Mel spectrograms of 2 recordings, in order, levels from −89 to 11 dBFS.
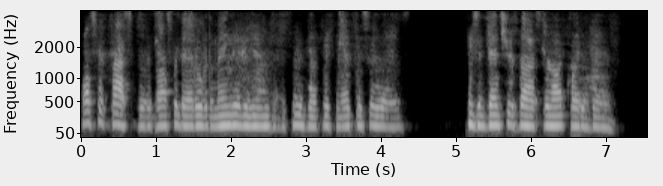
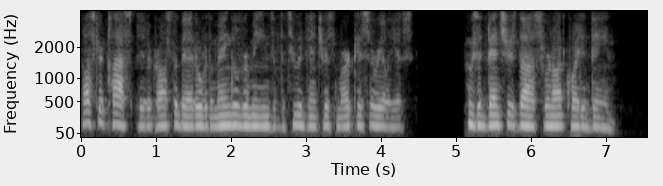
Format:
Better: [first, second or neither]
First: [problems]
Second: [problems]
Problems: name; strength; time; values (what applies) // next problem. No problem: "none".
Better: second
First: noise reduction (neural mask model Resemble Enhance denoiser)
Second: none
